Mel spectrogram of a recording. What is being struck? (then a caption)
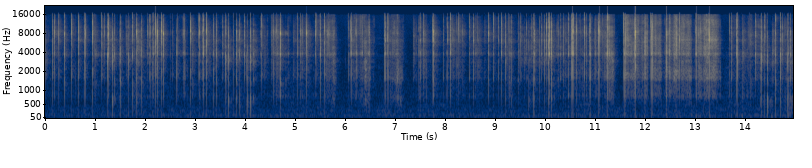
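Small flat painted wooden figure. Long nails tap and scratch across the painted face of a small, solid, flat wooden gnome figure. The result is a dense run of quick, dry, bright clicks and scrapes with almost no low end and no ring, broken by a few brief pauses.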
